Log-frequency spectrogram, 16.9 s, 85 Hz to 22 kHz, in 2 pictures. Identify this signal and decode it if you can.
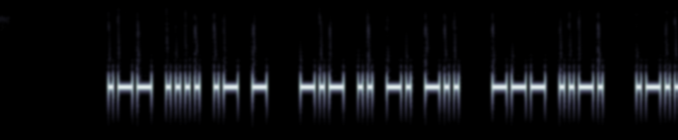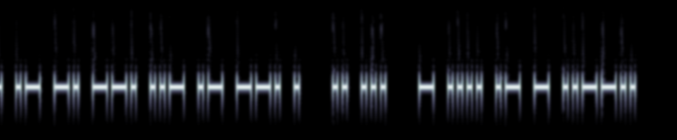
Morse code, heard as a keyed tone, about 20 wpm, 700 Hz. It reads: WHAT KIND OF LANGUAGE IS THAT?
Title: Sentences from Top 1000 Words - Review Part 3 - 20wpm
